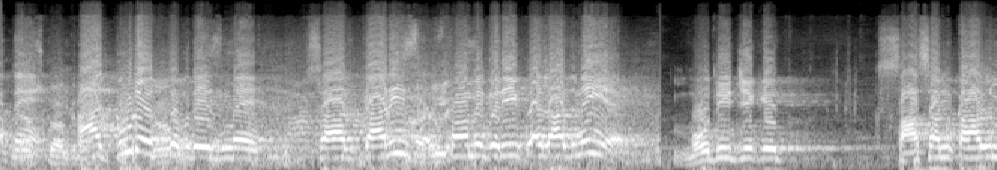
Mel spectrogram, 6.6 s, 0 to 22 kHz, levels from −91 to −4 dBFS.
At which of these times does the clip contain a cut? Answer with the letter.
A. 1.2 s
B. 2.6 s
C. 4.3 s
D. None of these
C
